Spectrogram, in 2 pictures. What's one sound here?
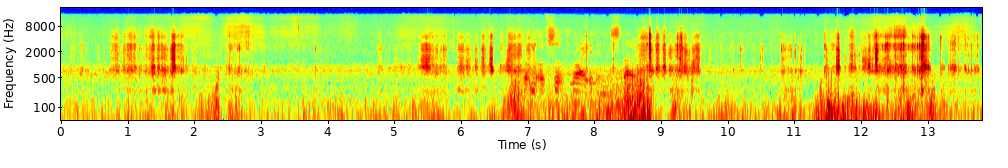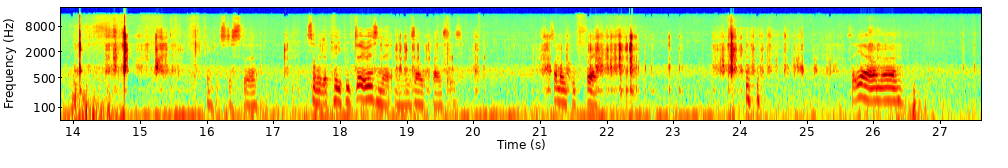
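A young man talks calmly and close by, now and then.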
